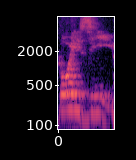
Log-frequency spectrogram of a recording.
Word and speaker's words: Boise: think it was just the dollar store it's pronounced Boise Boise it is Boise I've been saying boys Idaho wrong we would pronounce that as boys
